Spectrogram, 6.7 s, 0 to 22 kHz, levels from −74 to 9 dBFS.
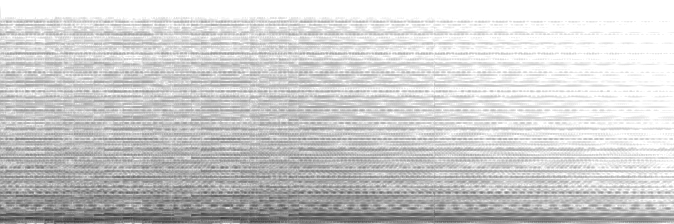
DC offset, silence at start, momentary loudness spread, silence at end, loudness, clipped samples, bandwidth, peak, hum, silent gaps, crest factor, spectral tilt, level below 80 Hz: under 0.1%; 0 s; 16 LU; 0 s; -18 LUFS; under 0.1%; over 20 kHz; -4 dBFS; none; none; 14 dB; -2.5 dB/octave; -54 dBFS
